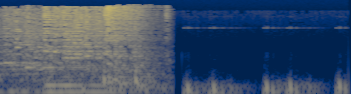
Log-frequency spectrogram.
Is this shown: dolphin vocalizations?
no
